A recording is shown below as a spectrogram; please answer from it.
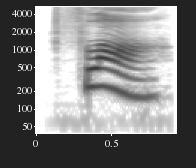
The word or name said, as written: flaw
